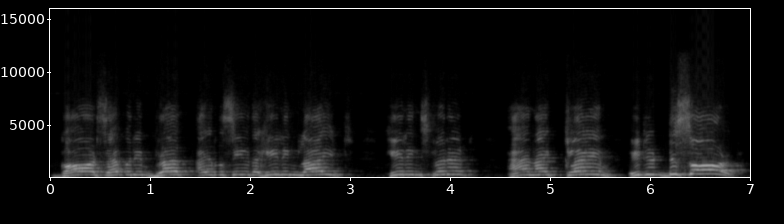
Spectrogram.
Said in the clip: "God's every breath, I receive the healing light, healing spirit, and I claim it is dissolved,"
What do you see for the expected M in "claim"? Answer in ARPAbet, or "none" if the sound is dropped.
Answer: M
